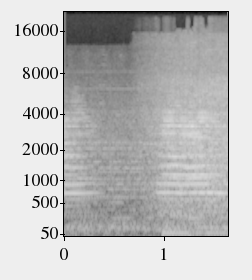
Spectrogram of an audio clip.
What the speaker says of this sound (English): Every time that train goes by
